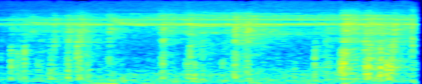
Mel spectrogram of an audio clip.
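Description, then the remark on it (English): A male Montezuma oropendola, perched beside its nest at the ruins of a Mayan city in dense forest, gives a run of sharp, crackling pops like firecrackers, roughly a dozen bursts in a loose, uneven rhythm over a steady hiss, with no talking. “He sings again, this time with a sound like the pop of firecrackers.”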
